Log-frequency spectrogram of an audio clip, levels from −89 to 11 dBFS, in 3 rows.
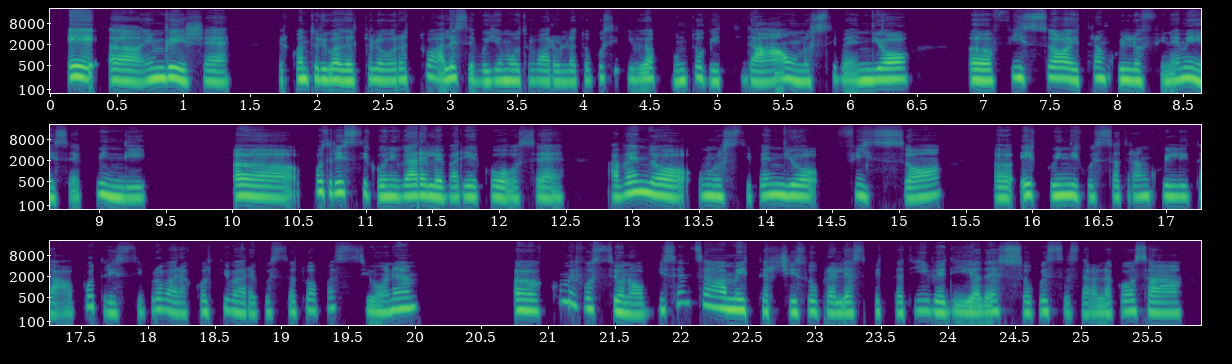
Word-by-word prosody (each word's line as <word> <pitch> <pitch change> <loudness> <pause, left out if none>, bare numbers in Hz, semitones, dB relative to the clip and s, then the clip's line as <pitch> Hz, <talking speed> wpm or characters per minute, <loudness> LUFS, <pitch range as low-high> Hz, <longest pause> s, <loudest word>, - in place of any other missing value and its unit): e, 240 -1 +8
uhm, 185 -3 +2
invece, 190 -5 +4 0.3
per - - -13
quanto 210 0 +2
riguarda 195 -2 +5
il 185 - +2
tuo 205 - -7
lavoro 195 0 +1
attuale, 220 +2 +1
se 225 - -6
vogliamo 185 +1 +1
trovare 185 -1 -5
un 175 - -2
lato 175 +2 -6
positivo 225 - -7
è - - +3
appunto, 205 +1 -2
che 180 -3 -3
ti 190 - -23
dà 180 -1 +2
uno 190 -4 +2
stipendio, 205 +2 +2 0.4
uhm, 195 -1 +6
fisso 225 0 +1
e 200 -2 +4
tranquillo 200 -1 +1
a - - +4
fine 185 +2 -3
mese. 175 - +1
Quindi, 175 -5 +2 0.7
uhm, 185 -3 +3
potresti 245 -2 +1
coniugare 195 0 +3
le 190 -2 +5
varie 180 +1 -2
cose. 175 -1 -2 0.4
Avendo 210 -2 +5
uno 200 -1 +3
stipendio 200 +1 +1 0.2
fisso, 190 -1 -3 0.4
uhm, 175 -1 0
e 215 +1 +1
quindi 205 0 +4
questa 185 0 -8
tranquillità, 190 -1 -4
potresti 200 -8 -7
provare 205 -3 -4
a - - -11
coltivare 195 -2 -6
questa 185 +1 -10
tua 220 +3 -8
passione, 240 0 -1 0.7
uhm, 215 -1 +4
come 390 -1 -6
fosse 240 -6 -2
un 190 - +4
hobby, 180 +6 -5
senza 315 -5 -2
metterci 215 -4 +2
sopra 195 -1 -4
le 180 - 0
aspettative 195 +1 -4
di: 95 - -2
"Adesso 100 - -3
questa 200 0 -7
sarà 175 -2 -9
la 180 - -4
cosa 190 -2 -3
195 Hz, 160 wpm, -22 LUFS, 185-210 Hz, 0.7 s, e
